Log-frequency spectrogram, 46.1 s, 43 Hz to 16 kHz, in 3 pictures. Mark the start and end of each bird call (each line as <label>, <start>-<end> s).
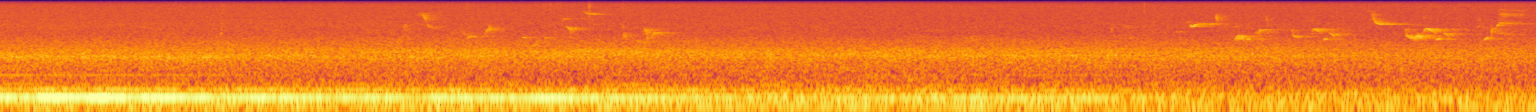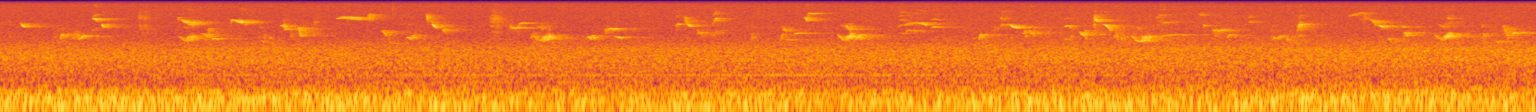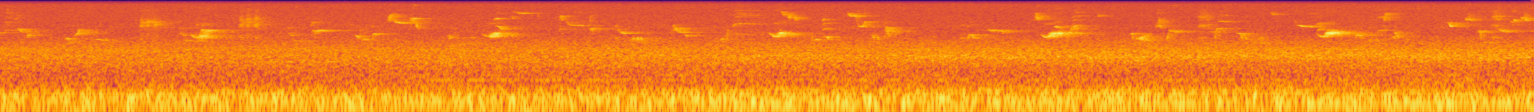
Gray Catbird (Dumetella carolinensis), 3.8-7.2 s
Gray Catbird (Dumetella carolinensis), 11.8-46.1 s
Veery (Catharus fuscescens), 14.0-44.6 s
